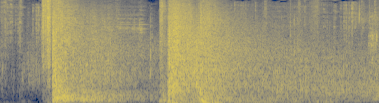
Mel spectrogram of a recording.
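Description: Two loud musket volleys in the Napoleonic Wars mod of Mount and Blade Warband, each a sharp crack of massed gunfire trailing into a long echoing rumble, about a second apart.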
